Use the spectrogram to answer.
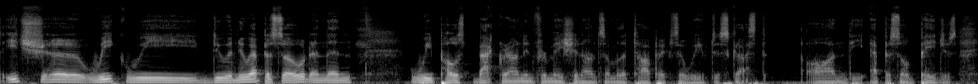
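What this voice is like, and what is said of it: Slightly hoarse, strained voice. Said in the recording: “I'm losing my voice here a bit”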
